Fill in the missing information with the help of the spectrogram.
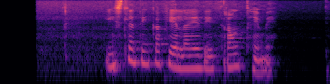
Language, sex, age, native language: Icelandic, female, 50-59, Icelandic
